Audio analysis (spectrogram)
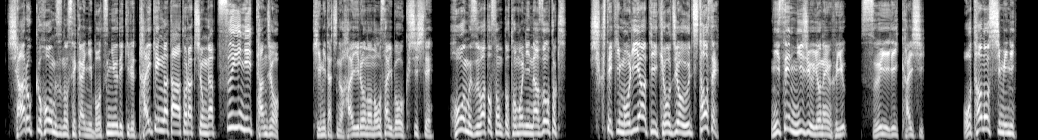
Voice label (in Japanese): アトラクションCM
